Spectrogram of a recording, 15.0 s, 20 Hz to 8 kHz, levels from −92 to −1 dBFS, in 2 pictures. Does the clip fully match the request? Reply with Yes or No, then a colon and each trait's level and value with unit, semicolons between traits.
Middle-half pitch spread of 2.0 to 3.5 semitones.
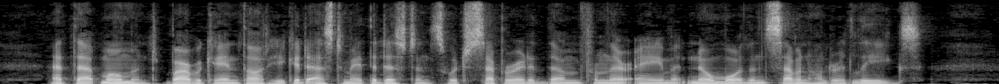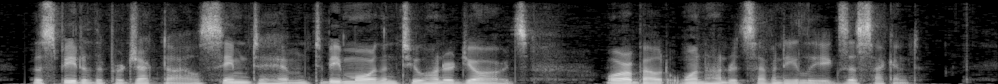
Yes: average, 2.8 semitones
